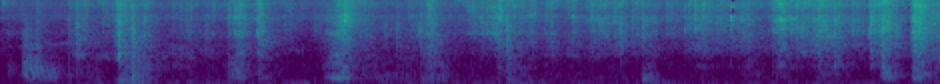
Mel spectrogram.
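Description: Soft, irregular rustling and small clicks of food and utensils being handled in a kitchen.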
